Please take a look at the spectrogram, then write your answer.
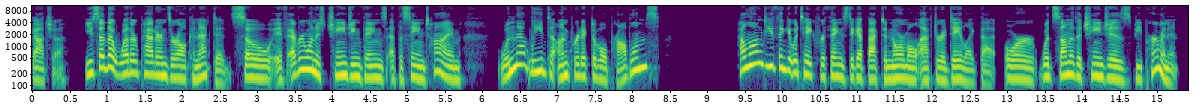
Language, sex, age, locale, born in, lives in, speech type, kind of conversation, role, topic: English, female, 35-39, en-US, United States, United States, read, expert-assistant, asker, How would the world change if everyone could control the weather for a day?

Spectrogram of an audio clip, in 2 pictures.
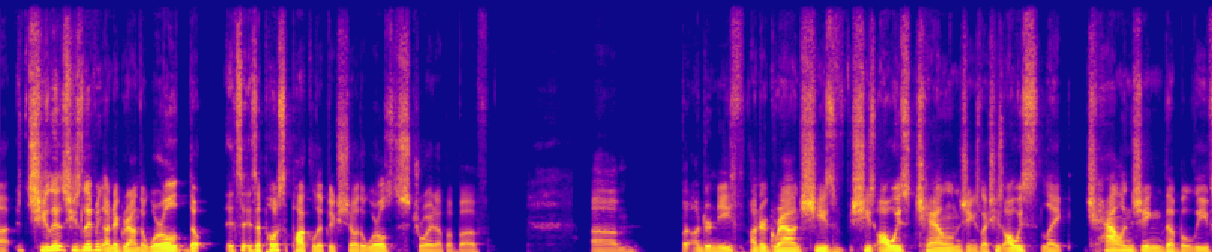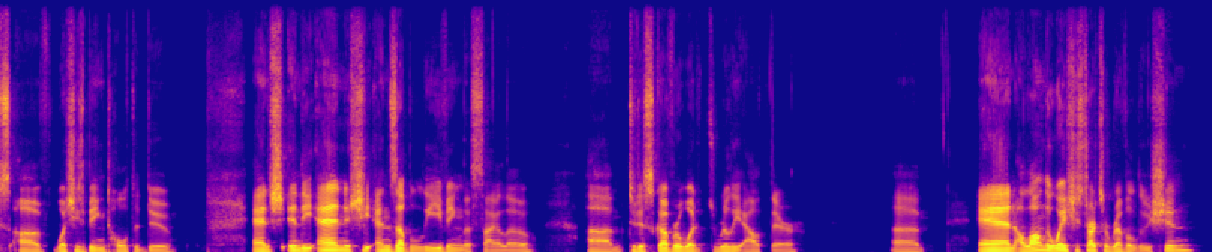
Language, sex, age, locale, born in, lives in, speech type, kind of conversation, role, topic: English, male, 35-39, en-US, United States, United States, conversation, podcast, host, How can a TV show shape your perspective or connect with your experiences?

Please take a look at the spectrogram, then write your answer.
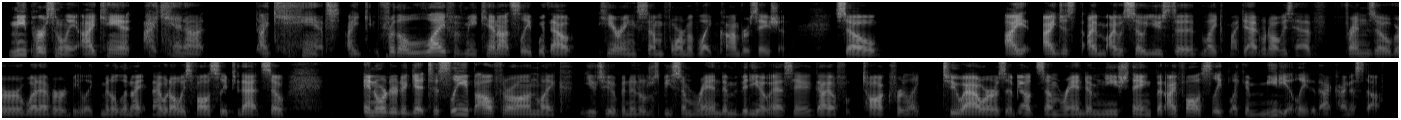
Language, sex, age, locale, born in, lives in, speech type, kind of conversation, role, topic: English, male, 20-24, en-US, United States, United States, conversation, podcast, host, What morning habits help you feel your best throughout the day?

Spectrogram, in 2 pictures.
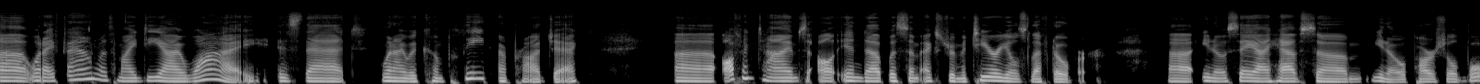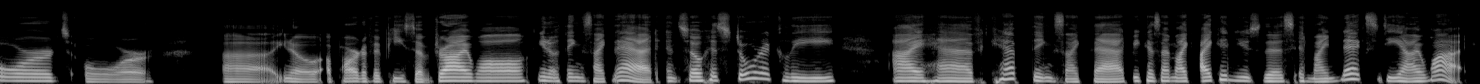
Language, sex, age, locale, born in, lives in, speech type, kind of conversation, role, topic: English, female, 55-59, en-US, United States, United States, conversation, unstructured, none, Does owning fewer possessions reduce stress or limit convenience?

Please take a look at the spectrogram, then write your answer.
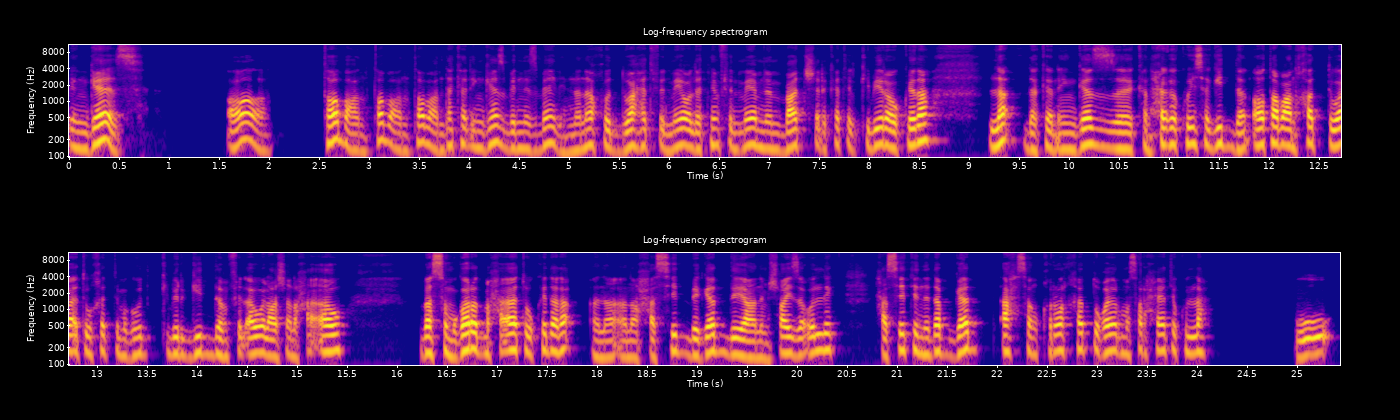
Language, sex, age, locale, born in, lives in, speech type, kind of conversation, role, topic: Arabic, male, 40-44, ar-EG, Egypt, Egypt, conversation, podcast, host, إيه أول قرار غيّر مجرى حياتك؟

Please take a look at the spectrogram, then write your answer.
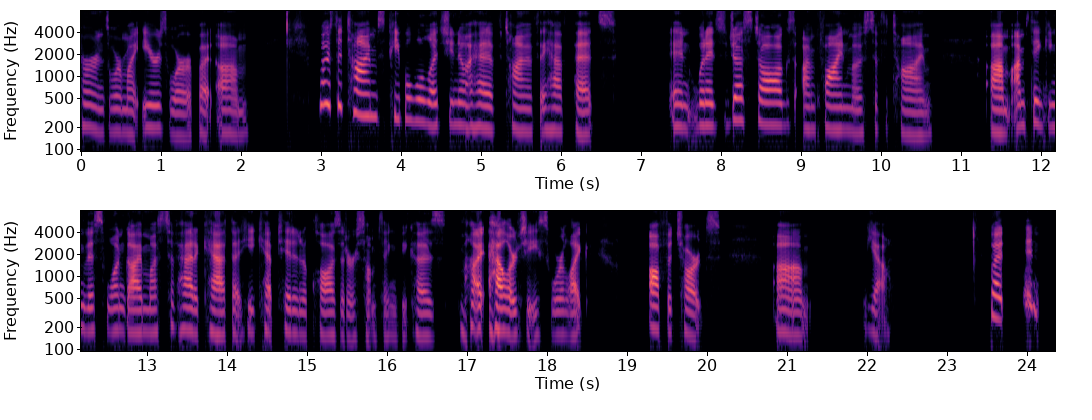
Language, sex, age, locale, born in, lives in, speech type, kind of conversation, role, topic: English, female, 40-44, en-US, United States, United States, conversation, unstructured, none, What are you most looking forward to this weekend?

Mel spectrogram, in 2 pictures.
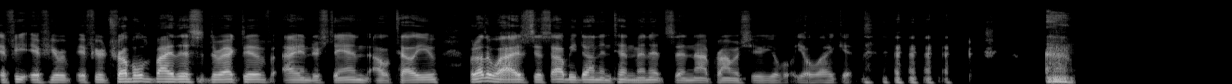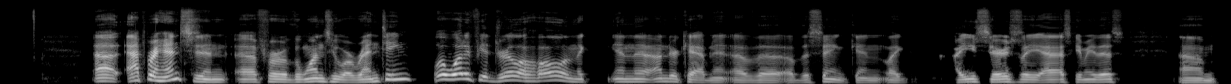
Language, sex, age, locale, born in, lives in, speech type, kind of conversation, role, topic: English, male, 55-59, en-US, United States, United States, conversation, unstructured, none, What job makes you feel proud of your work?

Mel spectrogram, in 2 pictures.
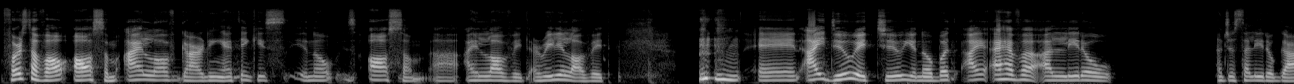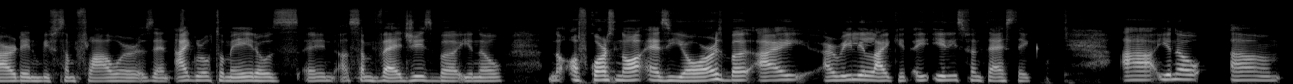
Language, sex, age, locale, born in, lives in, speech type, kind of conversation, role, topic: English, female, 50-54, en-BR, Brazil, United States, conversation, unstructured, none, What hobby have you picked up recently, and why has it stuck?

